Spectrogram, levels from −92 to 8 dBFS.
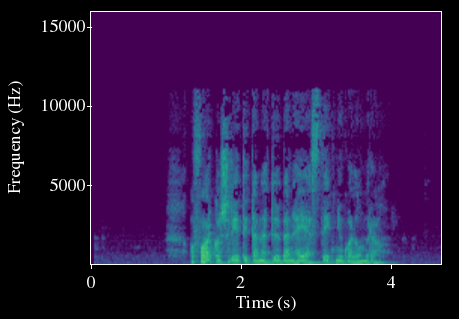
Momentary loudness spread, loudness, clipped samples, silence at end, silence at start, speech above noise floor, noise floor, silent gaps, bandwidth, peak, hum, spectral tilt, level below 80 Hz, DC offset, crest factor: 12 LU; -27 LUFS; under 0.1%; 0.75 s; 1.05 s; 43 dB; -69 dBFS; none; 11.5 kHz; -6 dBFS; none; -5 dB/octave; -64 dBFS; under 0.1%; 24 dB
